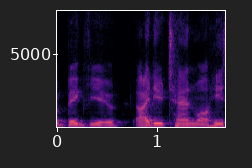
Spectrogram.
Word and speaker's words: Big Vue: Big View, I guess, but it's spelled VU. So, Big View.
